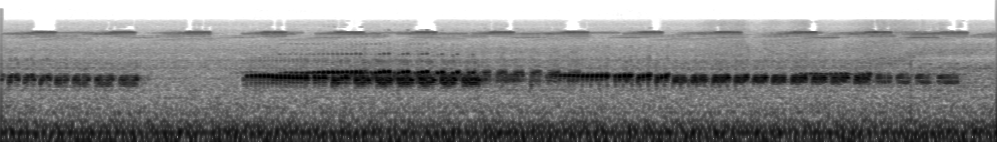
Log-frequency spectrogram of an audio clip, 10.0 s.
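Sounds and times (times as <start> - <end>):
Moltrecht's tree frog calling in pulsing trains: 0.0 - 9.9
faint high insect trill: 0.0 - 9.9
low steady hum: 0.0 - 9.9.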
